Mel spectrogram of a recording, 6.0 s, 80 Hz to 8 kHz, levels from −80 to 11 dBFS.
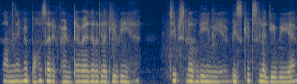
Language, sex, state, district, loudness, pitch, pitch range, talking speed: Hindi, female, Bihar, West Champaran, -17 LUFS, 185 Hz, 180-195 Hz, 170 wpm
